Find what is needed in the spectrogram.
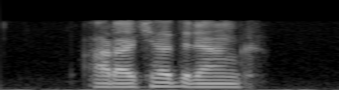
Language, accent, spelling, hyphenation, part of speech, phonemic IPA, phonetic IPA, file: Armenian, Eastern Armenian, առաջադրանք, ա‧ռա‧ջադ‧րանք, noun, /ɑrɑt͡ʃʰɑdˈɾɑnkʰ/, [ɑrɑt͡ʃʰɑdɾɑ́ŋkʰ], Hy-առաջադրանք.ogg
- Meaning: 1. task, assignment 2. school assignment, exercise 3. commission, order 4. mission, post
